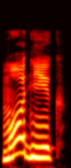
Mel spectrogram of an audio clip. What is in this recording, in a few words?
name gambler, russian, Survivor Voice Producer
